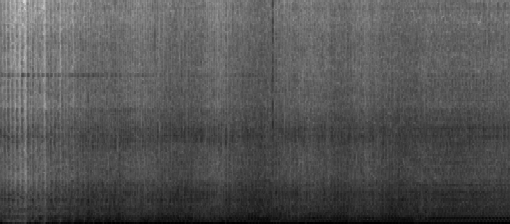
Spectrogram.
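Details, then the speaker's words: VW engine in Sterling kit car, first runs after static timing and adjusting loose valves: uneven, surging and sagging lumpy beat, rough running; owner plans to sort the wiring and is unsure the fuel pump works. "well it does run go through and take care of the wiring and see if I can get it to run a little better"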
